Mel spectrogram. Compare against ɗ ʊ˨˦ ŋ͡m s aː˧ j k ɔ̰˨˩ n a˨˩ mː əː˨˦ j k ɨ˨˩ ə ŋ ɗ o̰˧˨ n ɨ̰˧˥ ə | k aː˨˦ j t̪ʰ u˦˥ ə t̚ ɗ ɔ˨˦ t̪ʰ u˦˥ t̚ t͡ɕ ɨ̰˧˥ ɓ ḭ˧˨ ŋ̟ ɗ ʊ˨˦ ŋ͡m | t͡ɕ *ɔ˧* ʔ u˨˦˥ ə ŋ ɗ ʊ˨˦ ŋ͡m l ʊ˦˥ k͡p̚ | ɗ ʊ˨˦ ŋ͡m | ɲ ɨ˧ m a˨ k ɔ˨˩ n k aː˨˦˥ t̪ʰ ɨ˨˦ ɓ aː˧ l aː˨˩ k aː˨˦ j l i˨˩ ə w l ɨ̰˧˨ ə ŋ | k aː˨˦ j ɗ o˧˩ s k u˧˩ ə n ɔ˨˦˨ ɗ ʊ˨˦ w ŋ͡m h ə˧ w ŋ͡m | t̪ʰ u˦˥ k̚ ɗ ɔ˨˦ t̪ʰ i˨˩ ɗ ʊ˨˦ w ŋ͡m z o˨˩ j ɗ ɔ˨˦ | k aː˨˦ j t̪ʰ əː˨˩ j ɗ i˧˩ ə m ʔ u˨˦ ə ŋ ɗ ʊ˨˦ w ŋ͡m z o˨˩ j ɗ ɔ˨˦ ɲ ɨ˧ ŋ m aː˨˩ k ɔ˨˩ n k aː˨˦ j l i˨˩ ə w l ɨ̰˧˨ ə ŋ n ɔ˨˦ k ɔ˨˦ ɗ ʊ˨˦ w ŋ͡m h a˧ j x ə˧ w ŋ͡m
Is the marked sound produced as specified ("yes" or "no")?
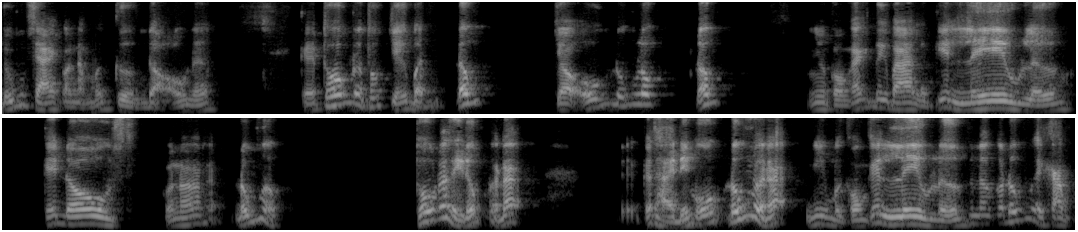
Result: yes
